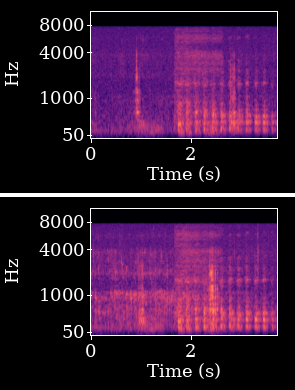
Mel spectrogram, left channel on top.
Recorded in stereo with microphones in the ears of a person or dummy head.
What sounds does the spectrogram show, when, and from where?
1.7 s laughter: 5° right (ahead or behind), 0.8 m; by 3.6 s 35° right (ahead or behind), 2 m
